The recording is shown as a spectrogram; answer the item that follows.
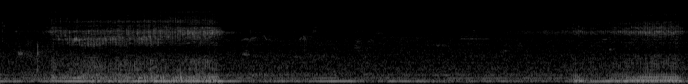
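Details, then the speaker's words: A Cane Corso dog snoring with a rumbling, low, rattling tone on slow breaths, separated by a quieter stretch, with faint room noise. "What are you doing, baby? You're snoring."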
